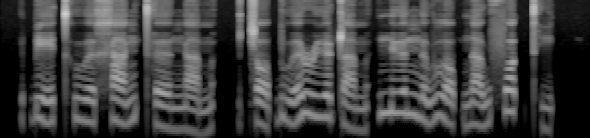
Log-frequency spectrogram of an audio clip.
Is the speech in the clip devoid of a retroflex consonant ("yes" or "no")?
no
